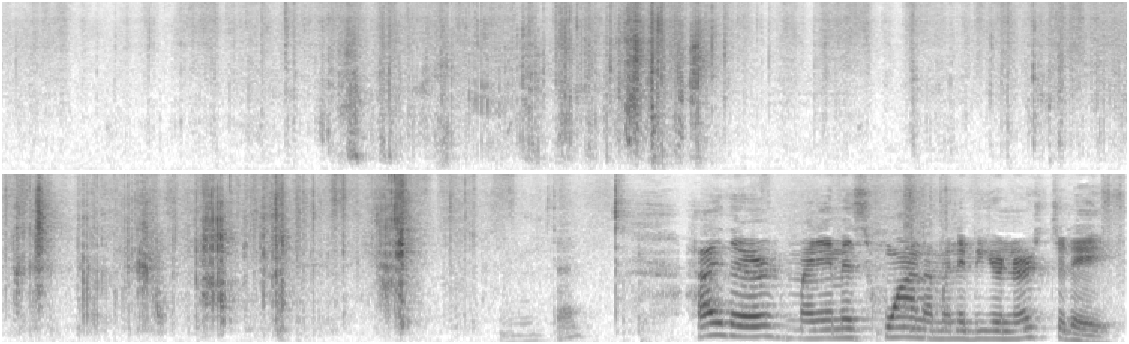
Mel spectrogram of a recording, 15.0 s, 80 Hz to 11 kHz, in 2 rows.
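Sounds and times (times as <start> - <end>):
gloves rustling and crinkling: 0.0 - 11.6, 12.4 - 15.0.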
